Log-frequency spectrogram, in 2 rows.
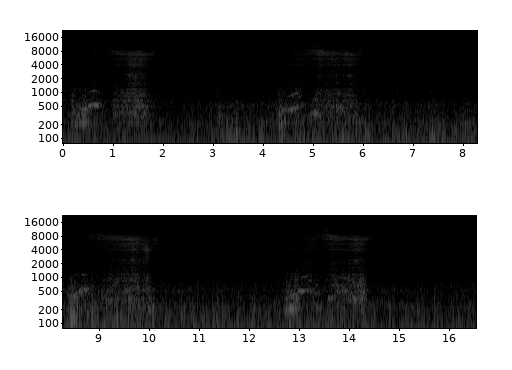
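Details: Woman snoring during sleep: loud, rough snores with noisy breaths between, four snoring breaths over about 16 seconds, roughly 15 a minute; heavy snoring.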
